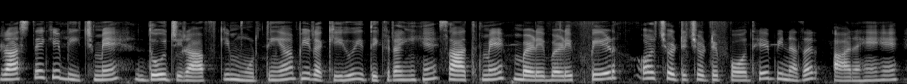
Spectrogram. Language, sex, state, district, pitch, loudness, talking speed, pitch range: Hindi, female, Maharashtra, Nagpur, 220 Hz, -21 LUFS, 185 wpm, 200-245 Hz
